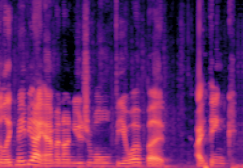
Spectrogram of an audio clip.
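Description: At a fairly quick pace, a woman speaks in a bright, sharp tone with ordinary pitch variation. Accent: Australian. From Australia. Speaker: caller, longtime viewer. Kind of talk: casual chat.

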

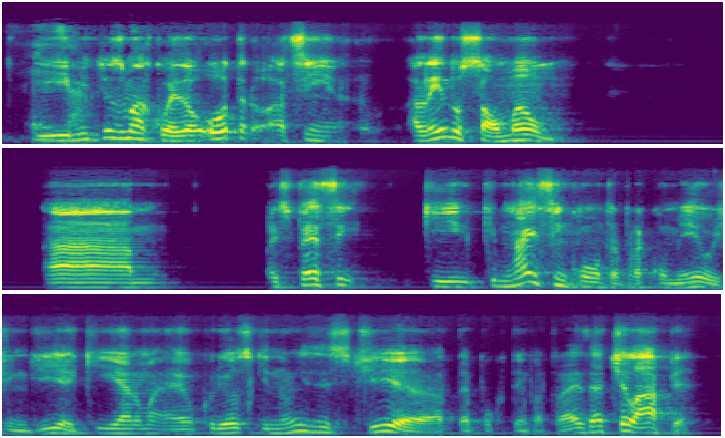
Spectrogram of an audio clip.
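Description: Speaking at medium pitch in a São Paulo accent, a man uses lively intonation and long, frequent pauses on a very clean recording with a silent background. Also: moderate pace, big swings in loudness. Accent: Paulistano Brazilian Portuguese. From Brazil, São Paulo. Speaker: food podcast host and columnist. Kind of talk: casual interview.

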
